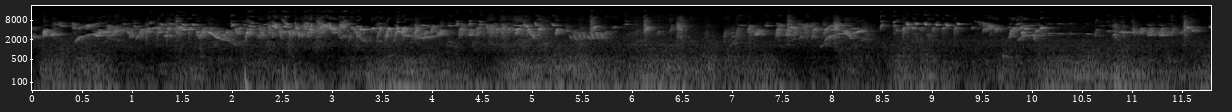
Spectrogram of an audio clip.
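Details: Captive European goldfinches (major form) in an aviary, trying a marigold snack, give a fast, tinkling, twittering song of liquid trills and buzzy notes, high and nearly continuous, with several birds chattering together.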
